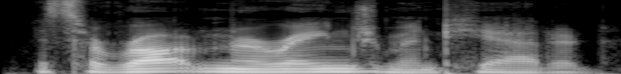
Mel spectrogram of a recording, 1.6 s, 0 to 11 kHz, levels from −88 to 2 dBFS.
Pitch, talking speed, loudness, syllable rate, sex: 115 Hz, 230 wpm, -19 LUFS, 8.1 syllables/s, male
